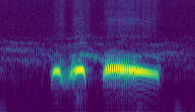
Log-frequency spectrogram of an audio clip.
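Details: Decoy spotted dove calling to lure wild birds: a double wavering coo followed by a long, rapidly pulsed coo that sinks gently in pitch, close and clear.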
